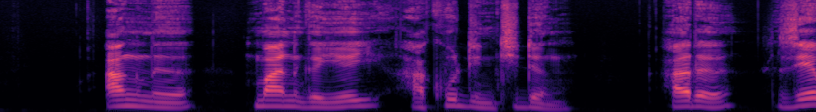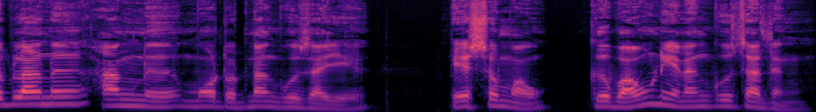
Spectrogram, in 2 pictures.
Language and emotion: Bodo, disgusted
